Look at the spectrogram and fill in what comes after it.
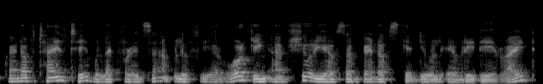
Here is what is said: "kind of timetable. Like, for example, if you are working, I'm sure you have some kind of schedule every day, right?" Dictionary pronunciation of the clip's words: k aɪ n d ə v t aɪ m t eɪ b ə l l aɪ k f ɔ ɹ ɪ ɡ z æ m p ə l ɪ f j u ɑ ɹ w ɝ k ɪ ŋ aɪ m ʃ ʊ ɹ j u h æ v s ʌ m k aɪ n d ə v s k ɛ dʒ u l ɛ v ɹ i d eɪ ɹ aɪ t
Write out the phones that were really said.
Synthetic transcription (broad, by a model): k aɪ n d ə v t aɪ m t eɪ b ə l l aɪ k f ɔ ɹ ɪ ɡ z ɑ m p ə l ɪ f j u ɑ ɹ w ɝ k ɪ ŋ aɪ m ʃ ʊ ɹ j u h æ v s ʌ m k aɪ n d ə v s k ɛ dʒ u l ɛ v ɹ i d eɪ ɹ aɪ t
